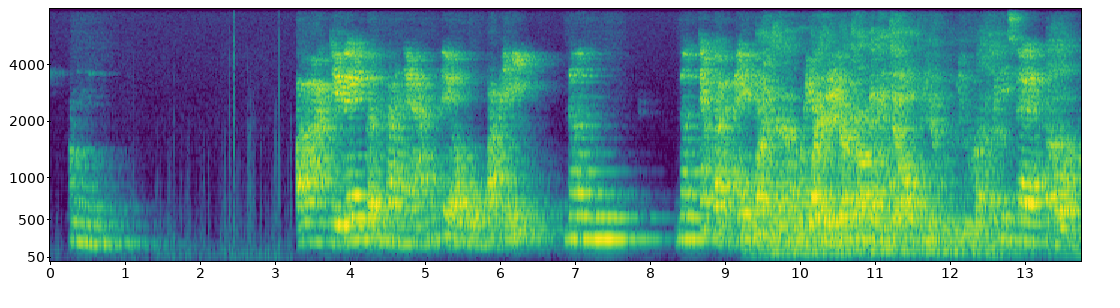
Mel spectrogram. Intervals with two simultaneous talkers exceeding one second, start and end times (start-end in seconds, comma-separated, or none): 9.2-11.2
